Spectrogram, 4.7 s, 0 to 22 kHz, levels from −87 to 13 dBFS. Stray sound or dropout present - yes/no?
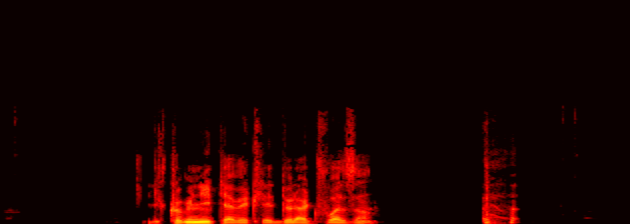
yes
